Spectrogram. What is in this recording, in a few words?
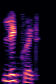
"liquid", Indian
